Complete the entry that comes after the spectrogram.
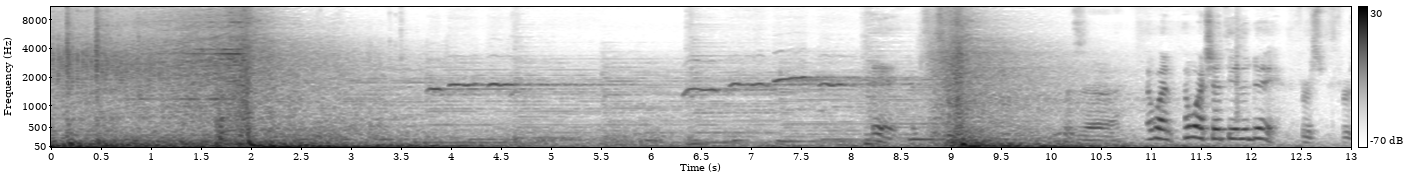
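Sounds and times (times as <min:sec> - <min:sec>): loud hit: 0:00.0 - 0:04.4, 0:08.8 - 0:11.8
whistled melody: 0:03.1 - 0:09.3.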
